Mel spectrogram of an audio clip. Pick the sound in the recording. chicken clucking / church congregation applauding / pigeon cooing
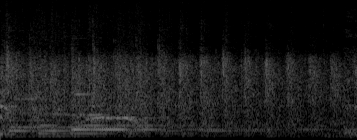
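church congregation applauding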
